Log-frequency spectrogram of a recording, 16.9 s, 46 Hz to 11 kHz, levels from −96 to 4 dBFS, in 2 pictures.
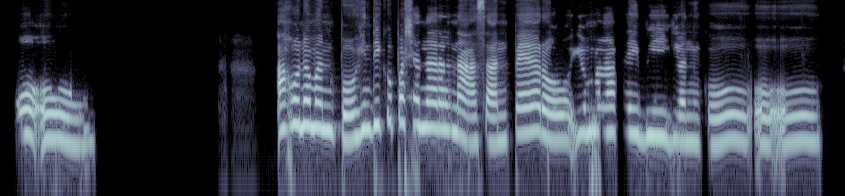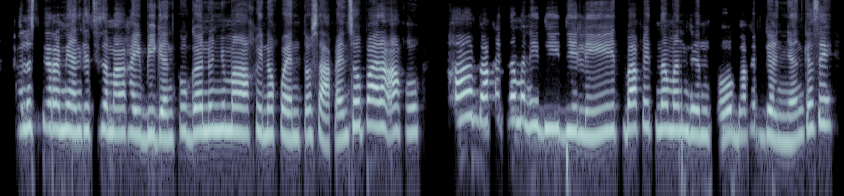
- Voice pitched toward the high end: Yes, very high, 270 Hz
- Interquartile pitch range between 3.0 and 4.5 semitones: Yes, average, 3.8 semitones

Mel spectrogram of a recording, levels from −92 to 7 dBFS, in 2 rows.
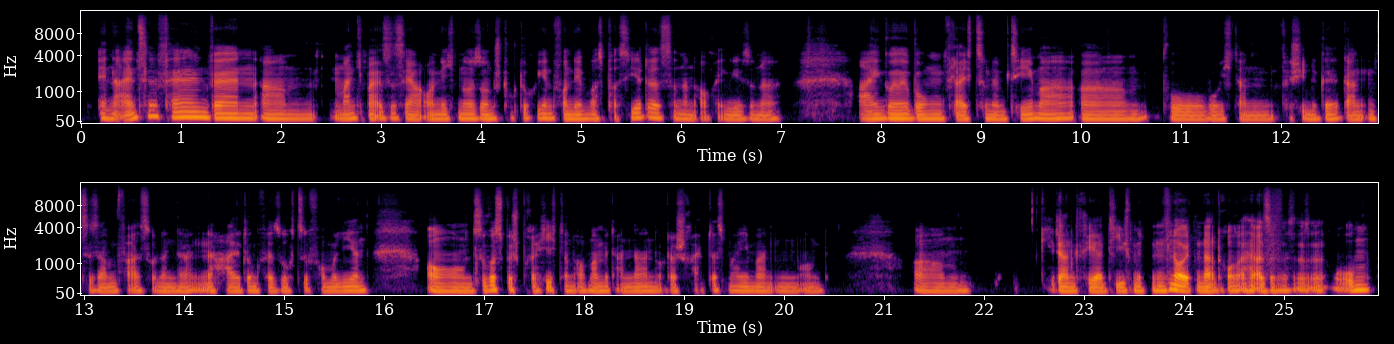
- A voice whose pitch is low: Yes, low, 100 Hz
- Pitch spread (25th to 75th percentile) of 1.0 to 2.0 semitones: No, narrow, 2.5 semitones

